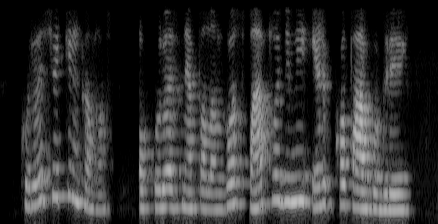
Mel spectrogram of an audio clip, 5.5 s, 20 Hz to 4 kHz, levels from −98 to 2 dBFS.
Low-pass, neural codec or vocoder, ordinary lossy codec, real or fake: 3.6 kHz; codec, 16 kHz, 4 kbps, X-Codec, HuBERT features, trained on general audio; Opus, 64 kbps; fake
